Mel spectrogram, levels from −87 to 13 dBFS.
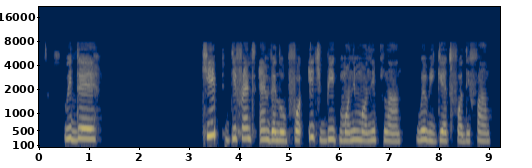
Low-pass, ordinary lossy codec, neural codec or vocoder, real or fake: none; none; none; real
